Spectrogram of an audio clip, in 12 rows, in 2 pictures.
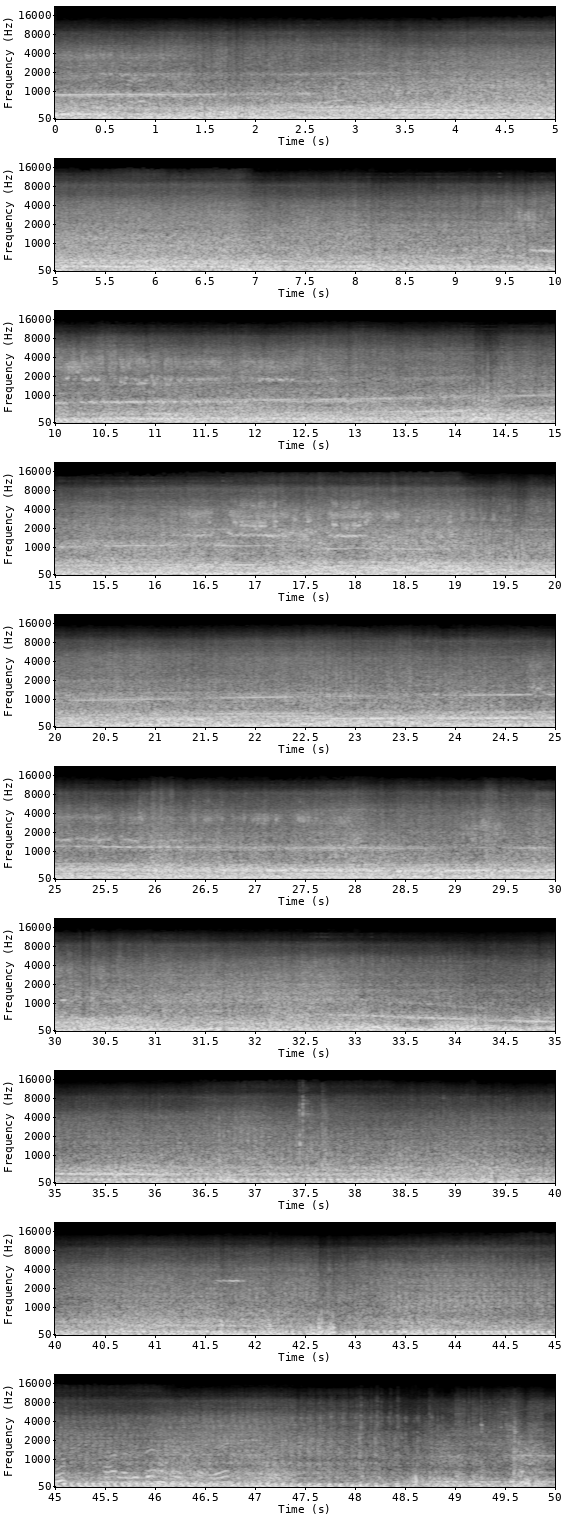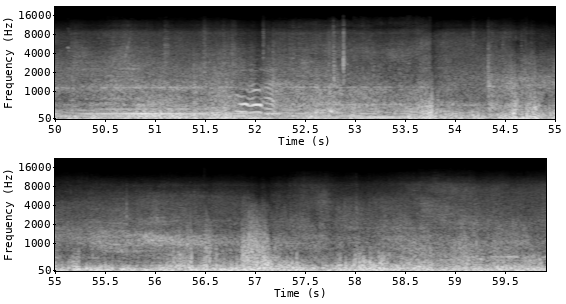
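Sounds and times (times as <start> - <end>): kart engine running: 0.0 - 55.4.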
